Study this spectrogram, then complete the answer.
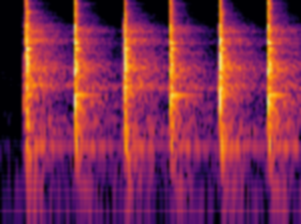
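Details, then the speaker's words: Engine with flywheel/flex plate unbolted from the torque converter, engine off: six sharp ringing metallic clanks about two per second behind a cold-start noise. Cause is a loose flywheel; its ARP crank bolts were too long and never clamped it. "right so there's the problem I have a loose flywheel and the flywheel was torqued with ARP bolts to the back of the crankshaft when I put the motor together"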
